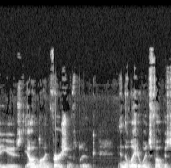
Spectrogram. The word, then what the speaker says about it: LIWC: and word count or Li WC which we pronounced Luke the program was developed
